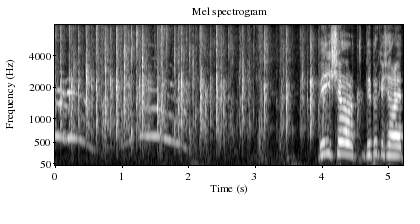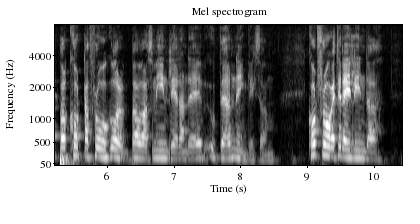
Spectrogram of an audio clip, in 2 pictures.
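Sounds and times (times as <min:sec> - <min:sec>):
audience applause: 0:00.0 - 0:04.0
speech: 0:04.0 - 0:10.2.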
